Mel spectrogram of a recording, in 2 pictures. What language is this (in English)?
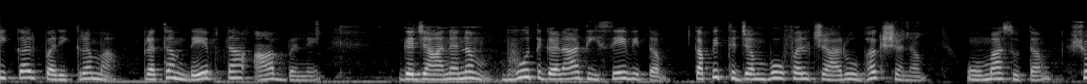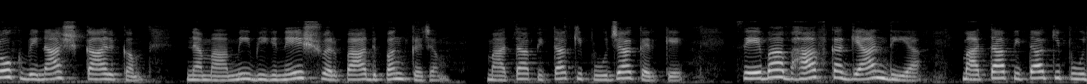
Hindi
